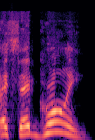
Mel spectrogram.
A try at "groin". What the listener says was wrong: You're extending the "een" out more. It's just groin. groin.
